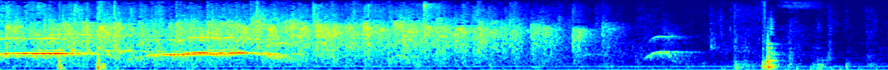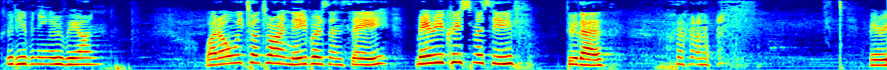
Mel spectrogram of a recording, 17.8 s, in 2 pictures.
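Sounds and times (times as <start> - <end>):
audience applause welcoming a pastor at a Christmas Eve church service: 0.0 - 6.2
speech: 9.0 - 10.0, 10.9 - 15.0, 15.6 - 16.2, 17.6 - 17.7.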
